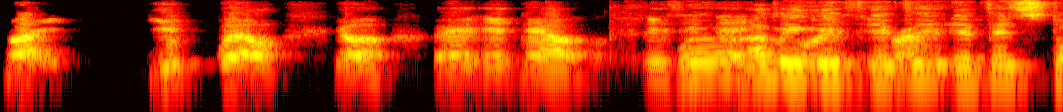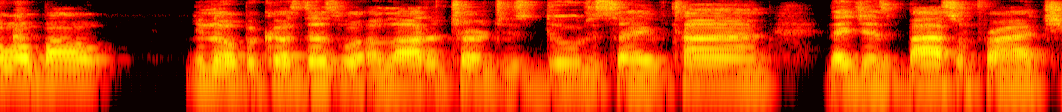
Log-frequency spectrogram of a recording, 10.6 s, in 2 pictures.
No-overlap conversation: No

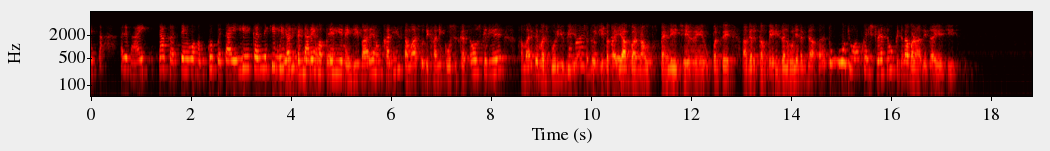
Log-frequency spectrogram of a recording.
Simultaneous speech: Yes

